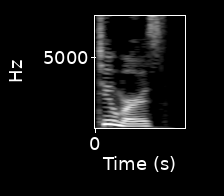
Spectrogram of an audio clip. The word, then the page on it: tumors: British English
